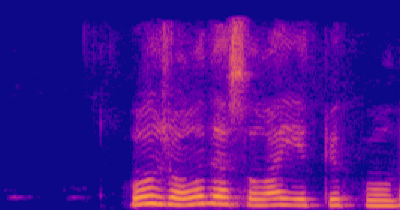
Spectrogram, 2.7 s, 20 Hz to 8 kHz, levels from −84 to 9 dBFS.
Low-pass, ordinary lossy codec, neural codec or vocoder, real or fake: 7.2 kHz; AAC, 32 kbps; none; real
